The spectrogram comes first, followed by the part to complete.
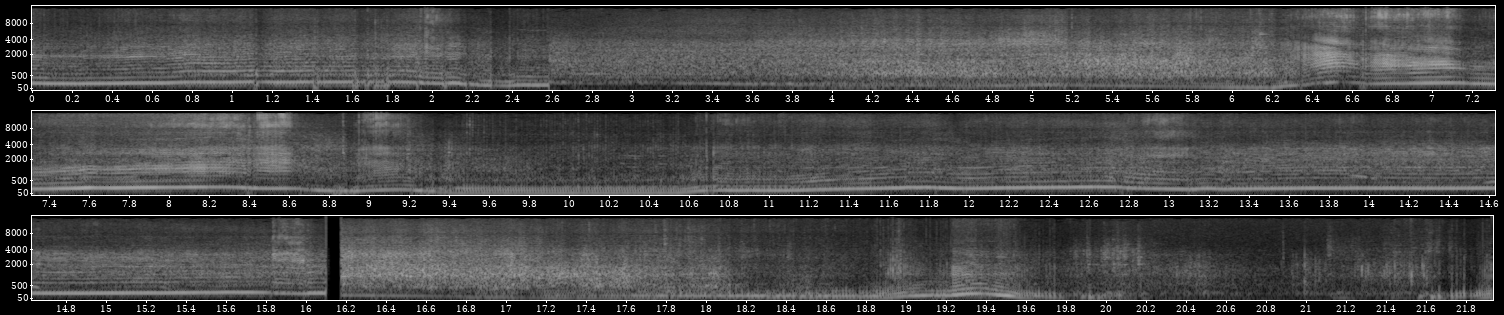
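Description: Rally car engines revving hard as the cars slide one after another through a snowy junction, the engine note climbing and dropping again and again with throttle and gear changes.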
